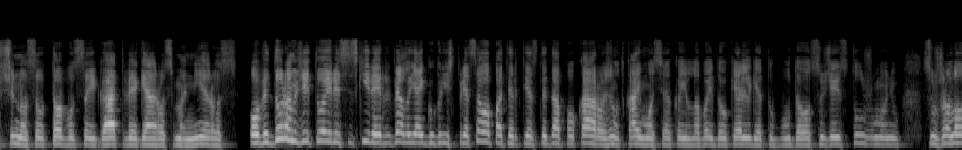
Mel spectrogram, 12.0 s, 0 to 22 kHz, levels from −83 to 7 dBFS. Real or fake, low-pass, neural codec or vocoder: real; 7.2 kHz; none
